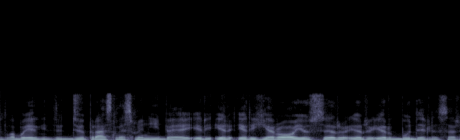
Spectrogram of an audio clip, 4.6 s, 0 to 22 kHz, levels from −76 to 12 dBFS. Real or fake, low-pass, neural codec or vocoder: fake; 7.2 kHz; codec, 16 kHz, 2 kbps, FunCodec, trained on LibriTTS, 25 frames a second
